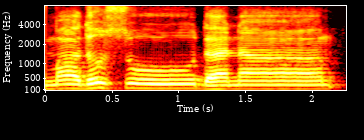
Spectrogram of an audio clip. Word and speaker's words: मधुसूदन: मधु का धू छोटा है, सु बड़ा है। ज्ञतोऽपि मधुसूदन, अपि त्रैलोक्य राज्यस्य, अपि त्रैलोक्यराज्यस्य हेतोः किन्नु मही कृते, हेतोः किन्नु मही कृते।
